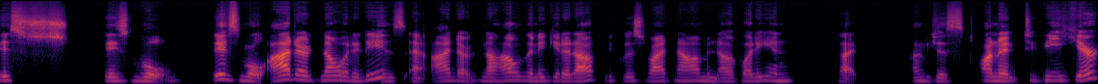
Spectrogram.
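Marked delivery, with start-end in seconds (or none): none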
